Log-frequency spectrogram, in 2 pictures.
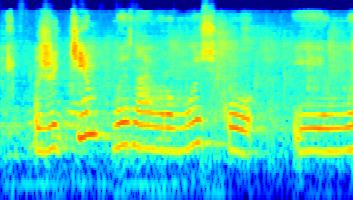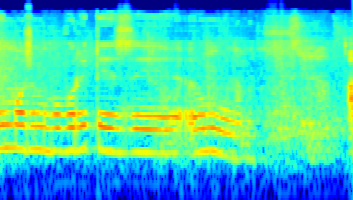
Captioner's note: <i>Ukrainian</i>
